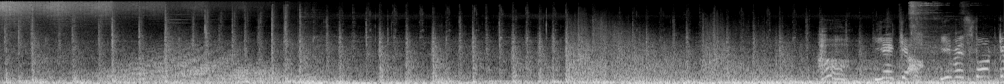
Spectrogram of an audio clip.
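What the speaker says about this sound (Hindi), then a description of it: "ये क्या, ये विस्फोट कैसा?" A loud, rumbling blast with heavy booming and crackling debris fills the clip, dense and sustained like a dramatic explosion effect.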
